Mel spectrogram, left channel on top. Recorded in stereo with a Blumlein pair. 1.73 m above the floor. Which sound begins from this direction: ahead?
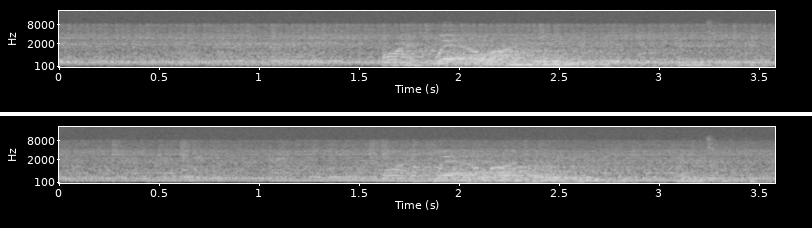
A man speaking, at 1.6 s.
